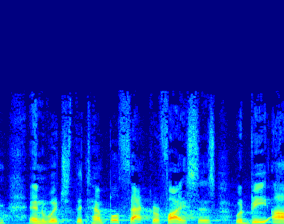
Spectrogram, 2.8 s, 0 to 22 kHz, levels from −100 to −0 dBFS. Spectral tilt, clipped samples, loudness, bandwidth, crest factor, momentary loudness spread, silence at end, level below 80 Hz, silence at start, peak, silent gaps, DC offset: -5.5 dB/octave; under 0.1%; -38 LUFS; 13 kHz; 20 dB; 10 LU; 0 s; -78 dBFS; 0 s; -18 dBFS; none; under 0.1%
